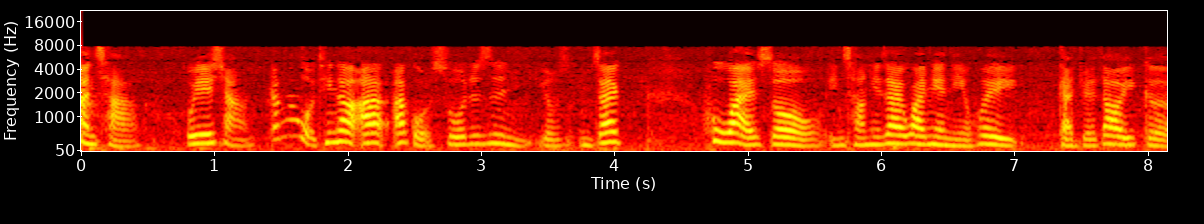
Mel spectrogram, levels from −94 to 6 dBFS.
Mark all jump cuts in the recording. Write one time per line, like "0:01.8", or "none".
none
